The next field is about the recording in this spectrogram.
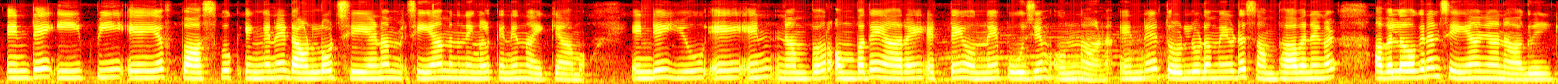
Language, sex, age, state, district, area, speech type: Malayalam, female, 18-30, Kerala, Alappuzha, rural, read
